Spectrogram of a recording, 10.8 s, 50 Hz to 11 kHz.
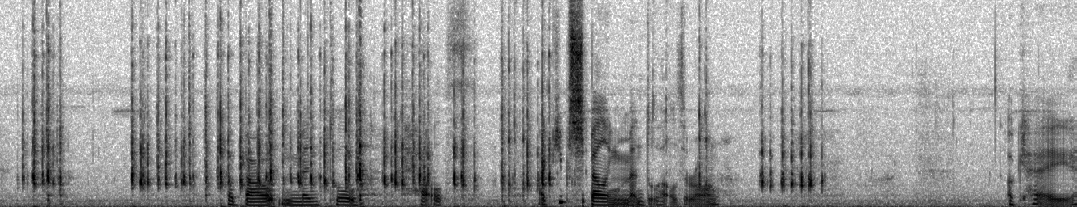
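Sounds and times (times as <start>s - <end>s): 
typing on a clicky computer keyboard: 0.2s - 0.7s, 1.3s - 5.6s, 6.6s - 8.3s
speech: 2.3s - 4.6s, 5.5s - 7.3s, 10.1s - 10.7s.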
